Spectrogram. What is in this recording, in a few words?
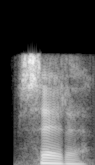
"wax", catalan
